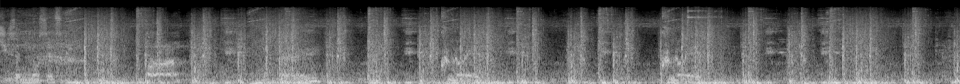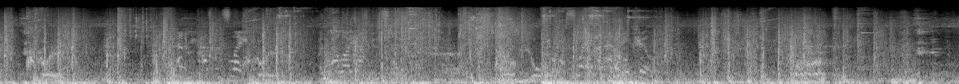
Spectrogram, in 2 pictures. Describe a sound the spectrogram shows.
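Magical blasts and impacts crackle and boom in quick succession.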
